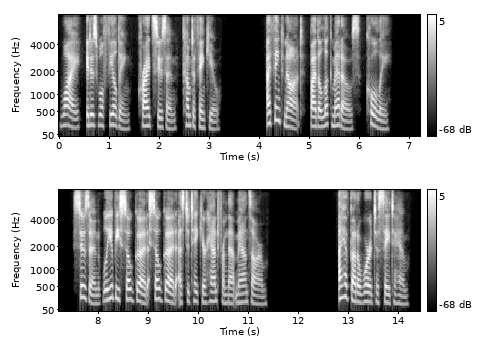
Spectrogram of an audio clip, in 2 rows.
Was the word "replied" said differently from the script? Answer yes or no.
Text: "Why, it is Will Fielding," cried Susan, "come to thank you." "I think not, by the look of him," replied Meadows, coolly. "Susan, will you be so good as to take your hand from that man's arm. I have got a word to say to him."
yes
